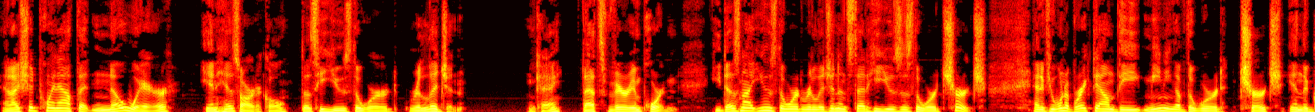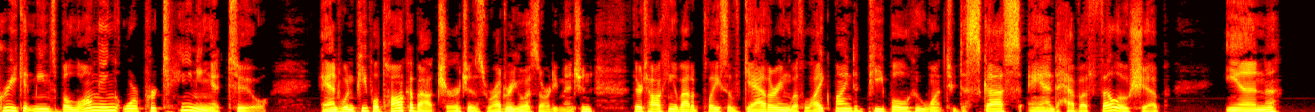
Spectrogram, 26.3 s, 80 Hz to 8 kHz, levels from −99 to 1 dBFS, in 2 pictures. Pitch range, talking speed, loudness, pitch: 115-165 Hz, 195 wpm, -19 LUFS, 140 Hz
